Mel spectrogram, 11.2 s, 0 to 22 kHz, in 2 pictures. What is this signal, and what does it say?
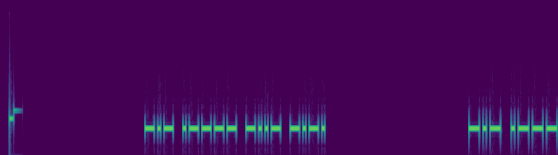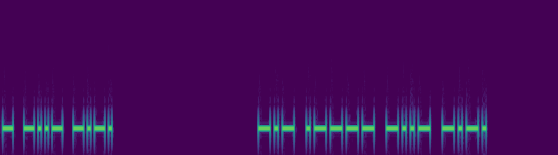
Morse code, heard as a keyed tone, about 34 wpm, 700 Hz. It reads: K1XC K1XC K1XC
